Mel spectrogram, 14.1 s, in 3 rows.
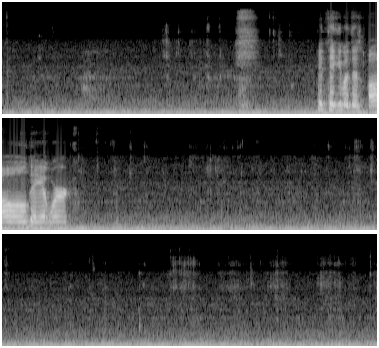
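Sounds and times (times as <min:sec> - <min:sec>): steady low hum: 0:00.0 - 0:14.0
person chewing corn: 0:01.6 - 0:03.8, 0:05.6 - 0:14.0.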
